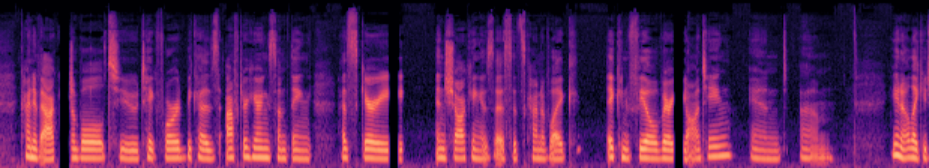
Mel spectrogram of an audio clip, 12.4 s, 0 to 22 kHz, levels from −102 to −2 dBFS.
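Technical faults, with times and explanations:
0.77–0.97 s, 5.16–5.37 s, 8.96–9.15 s: digital broadcast dropout. The speech fades out over about 20 ms and goes silent. About 128 ms of programme is lost each time, which fits a few failed frames. The receiver muted until clean frames returned.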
